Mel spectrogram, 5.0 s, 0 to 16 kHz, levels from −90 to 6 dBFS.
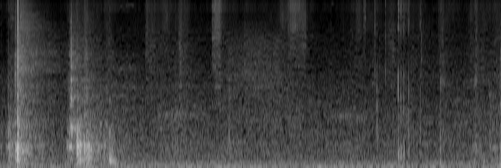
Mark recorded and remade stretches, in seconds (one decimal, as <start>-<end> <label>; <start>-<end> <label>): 0.0-5.0 recorded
